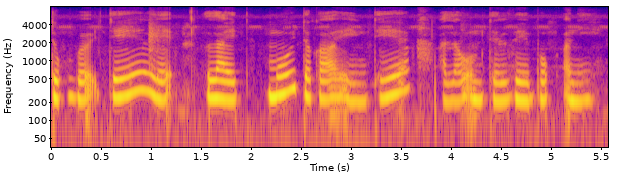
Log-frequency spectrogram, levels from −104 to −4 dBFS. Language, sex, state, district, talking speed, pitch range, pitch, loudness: Mizo, female, Mizoram, Aizawl, 170 wpm, 220-250 Hz, 230 Hz, -17 LUFS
